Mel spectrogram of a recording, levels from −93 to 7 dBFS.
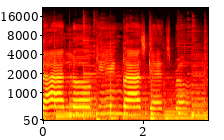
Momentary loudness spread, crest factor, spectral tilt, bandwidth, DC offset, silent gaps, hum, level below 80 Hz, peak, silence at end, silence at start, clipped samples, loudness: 8 LU; 14 dB; -5.5 dB/octave; 17.5 kHz; under 0.1%; none; none; -38 dBFS; -4 dBFS; 0 s; 0 s; under 0.1%; -19 LUFS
